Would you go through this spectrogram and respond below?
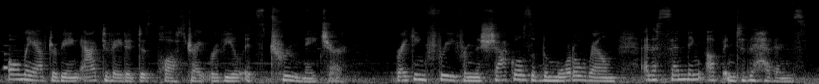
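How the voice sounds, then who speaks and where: A composed, aloof young woman, played by an actress, speaks in a low-set, formal and measured voice. She stays reserved and even as she explains things. Game music sits clearly behind her. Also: lightly acted. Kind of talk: video game dialogue.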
